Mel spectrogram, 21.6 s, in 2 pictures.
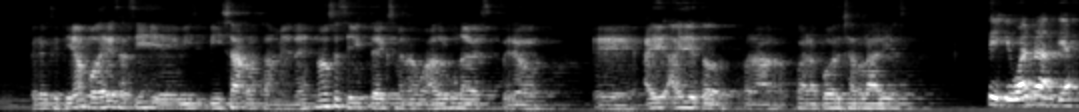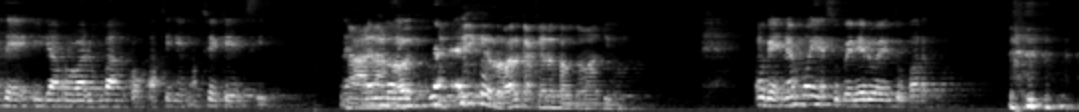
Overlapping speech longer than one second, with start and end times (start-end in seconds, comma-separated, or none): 14.2-15.6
